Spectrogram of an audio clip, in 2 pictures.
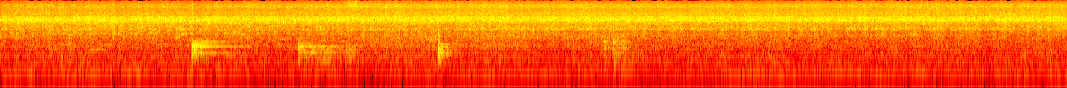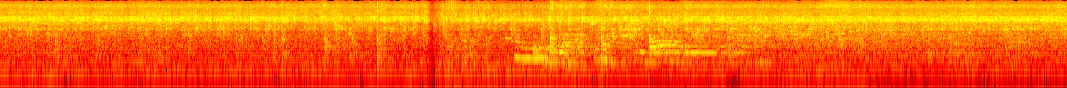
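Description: Chicken pieces shallow-frying in hot oil in a wok, a steady sizzle; this is the first fry that part-cooks the chicken.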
